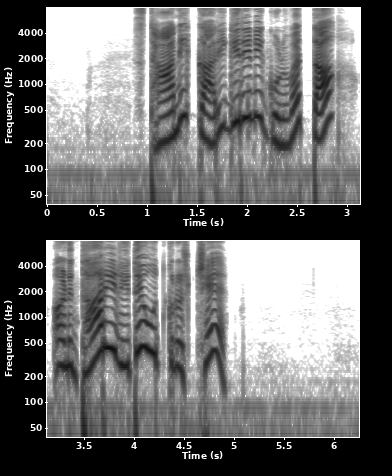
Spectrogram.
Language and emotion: Gujarati, surprised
